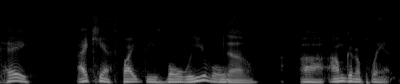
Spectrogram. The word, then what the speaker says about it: boll weevil: A boll weevil? I don't know if I'm pronouncing that. That animal? You think Yep. it's actually pronounced bull weevil?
